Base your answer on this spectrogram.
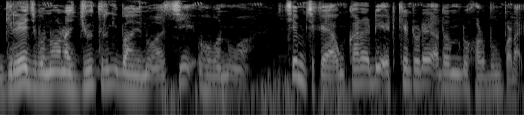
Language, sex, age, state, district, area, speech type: Santali, male, 18-30, Jharkhand, Pakur, rural, spontaneous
